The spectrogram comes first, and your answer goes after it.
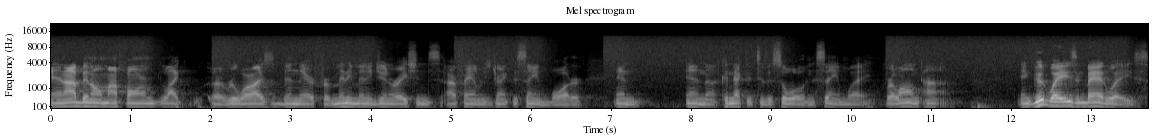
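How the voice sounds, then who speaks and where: With a Virginia accent, a man talks at a moderate pace in a fairly low pitch and with fairly even intonation. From Virginia, US South. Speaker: farmer. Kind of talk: panel discussion.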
